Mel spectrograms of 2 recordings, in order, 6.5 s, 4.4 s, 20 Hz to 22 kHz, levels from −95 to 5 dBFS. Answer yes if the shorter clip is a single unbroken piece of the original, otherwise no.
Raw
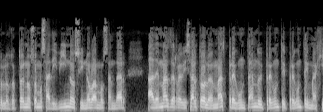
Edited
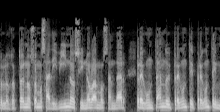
no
